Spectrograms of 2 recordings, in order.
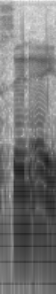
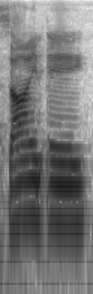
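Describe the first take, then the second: First: The first word sounds like 'sin' with short i. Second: The first word sounds like 'sign' with long i. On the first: The speaker calls it wrong. "You don't really say sin" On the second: The speaker calls it right. "Just just say sine"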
